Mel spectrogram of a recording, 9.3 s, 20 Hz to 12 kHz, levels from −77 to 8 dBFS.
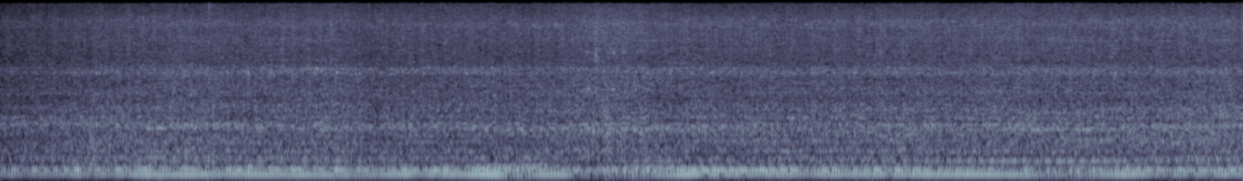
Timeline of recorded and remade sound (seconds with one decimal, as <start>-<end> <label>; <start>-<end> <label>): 0.0-9.3 recorded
